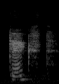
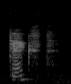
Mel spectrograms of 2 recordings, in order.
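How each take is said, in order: The two takes are said the same way.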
